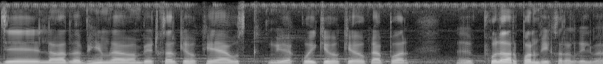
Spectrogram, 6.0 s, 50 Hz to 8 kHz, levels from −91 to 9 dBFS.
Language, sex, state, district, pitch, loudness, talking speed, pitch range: Bhojpuri, male, Jharkhand, Palamu, 140 Hz, -18 LUFS, 190 wpm, 130-145 Hz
